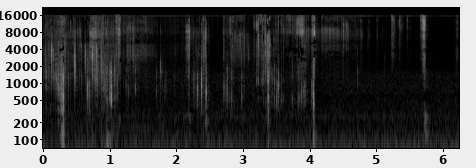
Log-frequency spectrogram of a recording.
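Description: Long nails and fingertips scratch and grip clear plastic film, with Vaseline, stretched over a hollow microphone grille. The result is a run of close, dry crinkling and crackling bursts, bright and sharp with little low end and almost no ring, separated by brief quiet gaps.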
